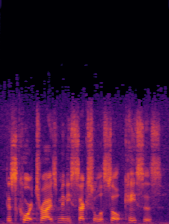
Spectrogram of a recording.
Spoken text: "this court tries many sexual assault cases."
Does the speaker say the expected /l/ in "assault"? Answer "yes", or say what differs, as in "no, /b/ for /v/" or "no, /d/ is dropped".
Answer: yes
